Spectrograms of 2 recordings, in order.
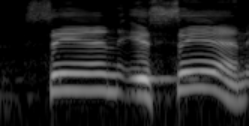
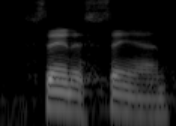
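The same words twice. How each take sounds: First: "sin is sin" slow, higher and louder; stress on sin. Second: "Sin is sin" low and soft; quiet statement. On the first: Preacher insisting on sin to the church, slow and high. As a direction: pound each "sin". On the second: Preacher quietly restating to the congregation, lower and softer. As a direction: say it softly, settled. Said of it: "same phrase quiet". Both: Acted.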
